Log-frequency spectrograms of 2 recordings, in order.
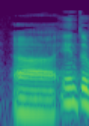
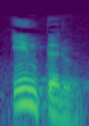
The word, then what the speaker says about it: Intel: Intel marketing staff changes their message by Japanese just like this. I pronounce by Japanese, Interu, haiteru. Again, Interu. Haiteru is a rhyme.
